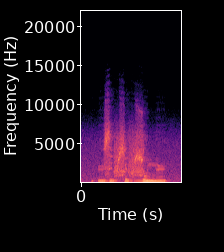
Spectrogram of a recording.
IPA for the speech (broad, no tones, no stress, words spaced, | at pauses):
ʔyzivɬev ɮuɲy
